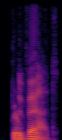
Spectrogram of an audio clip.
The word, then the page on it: brevet: American English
